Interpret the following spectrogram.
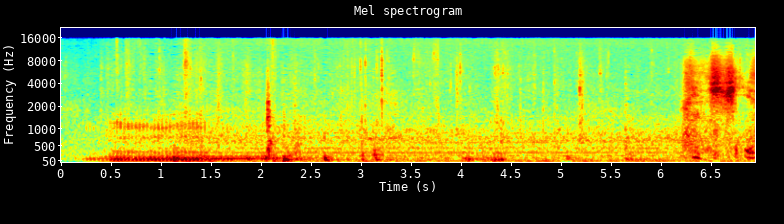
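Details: A lioness at sunrise in Sabi Sand gives deep, rumbling growls and ends with a harsh, explosive snarl at a male lion she is unimpressed by, who wants to play.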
